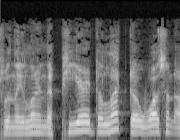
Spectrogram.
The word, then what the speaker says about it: Delecto: He's a Pierre Delectico bot, or Delecto, may I say.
